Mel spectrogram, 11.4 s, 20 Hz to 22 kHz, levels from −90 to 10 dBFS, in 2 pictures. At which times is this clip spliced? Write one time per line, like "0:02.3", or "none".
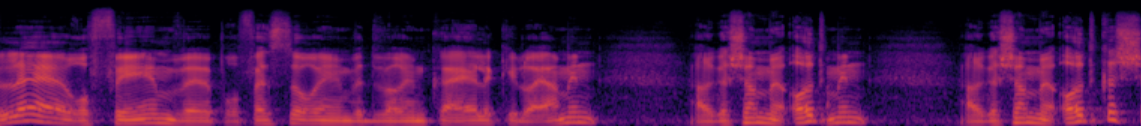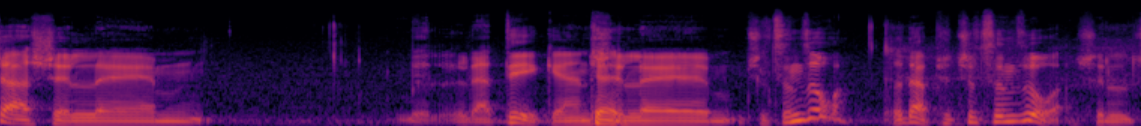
0:04.1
